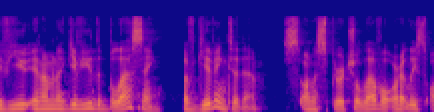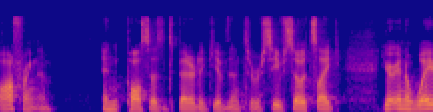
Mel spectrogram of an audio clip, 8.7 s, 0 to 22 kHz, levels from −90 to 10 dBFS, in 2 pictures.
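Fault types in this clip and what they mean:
No technical fault can be heard anywhere in the speech signal.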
